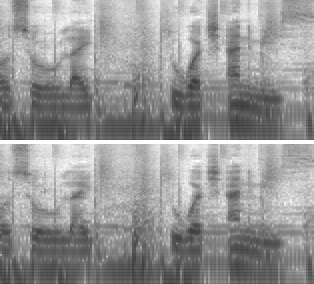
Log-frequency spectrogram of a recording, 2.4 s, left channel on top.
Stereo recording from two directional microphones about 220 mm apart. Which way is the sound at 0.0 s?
50° left (ahead or behind).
